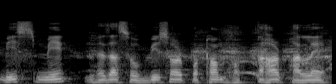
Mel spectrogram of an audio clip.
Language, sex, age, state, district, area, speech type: Assamese, male, 18-30, Assam, Sivasagar, rural, read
